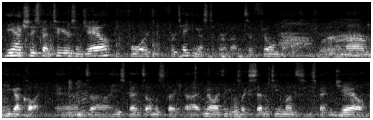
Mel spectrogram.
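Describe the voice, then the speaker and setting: A filmmaker on a festival panel answering audience questions in earnest, rambling sentences full of restarts. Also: male voice, mid-range voice, steady tone, normal speed. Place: festival screening hall. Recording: distant mic with noisy room.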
